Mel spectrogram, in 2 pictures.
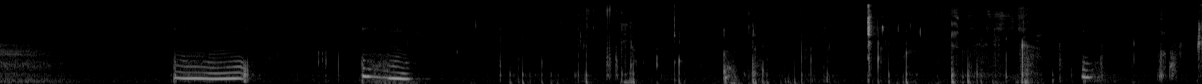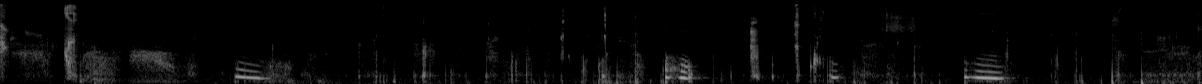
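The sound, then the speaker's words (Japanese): Wet licking and mouth sounds in a close, intimate setting: many soft smacks, clicks and slurps in an irregular rhythm, faint and breathy, with sighs between them. “やっぱり美味しい。夢中になって舐めまくっちゃってた。”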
